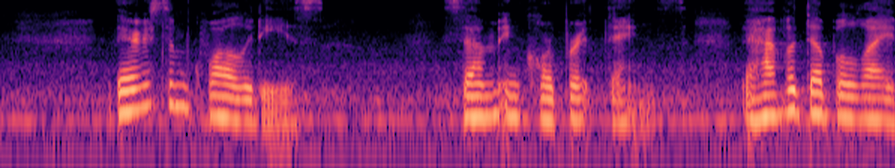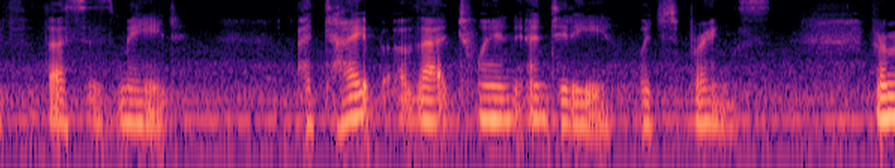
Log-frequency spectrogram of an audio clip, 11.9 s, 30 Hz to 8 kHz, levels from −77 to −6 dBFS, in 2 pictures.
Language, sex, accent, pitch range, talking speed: English, female, American, 145-160 Hz, 120 wpm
